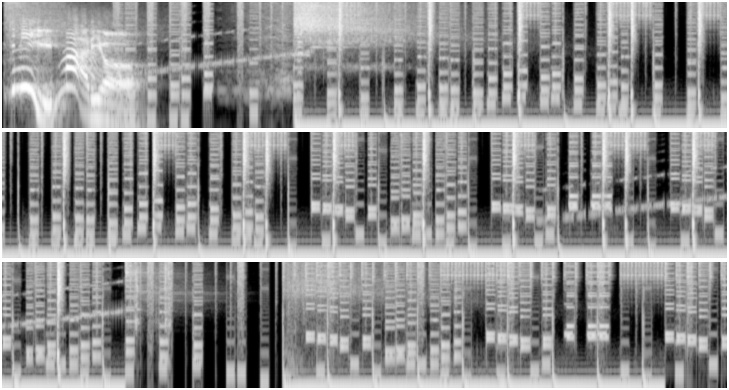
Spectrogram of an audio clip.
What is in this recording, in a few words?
trap; mario bros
